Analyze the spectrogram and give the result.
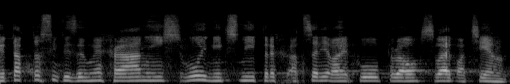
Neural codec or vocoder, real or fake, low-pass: codec, 24 kHz, 0.9 kbps, WavTokenizer, medium music audio release; fake; 10.8 kHz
